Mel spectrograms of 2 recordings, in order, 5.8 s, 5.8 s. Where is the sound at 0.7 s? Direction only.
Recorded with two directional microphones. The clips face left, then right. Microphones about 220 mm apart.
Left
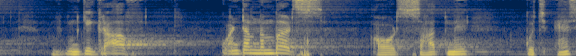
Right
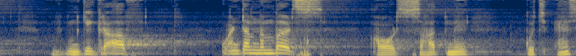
45° right (ahead or behind).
